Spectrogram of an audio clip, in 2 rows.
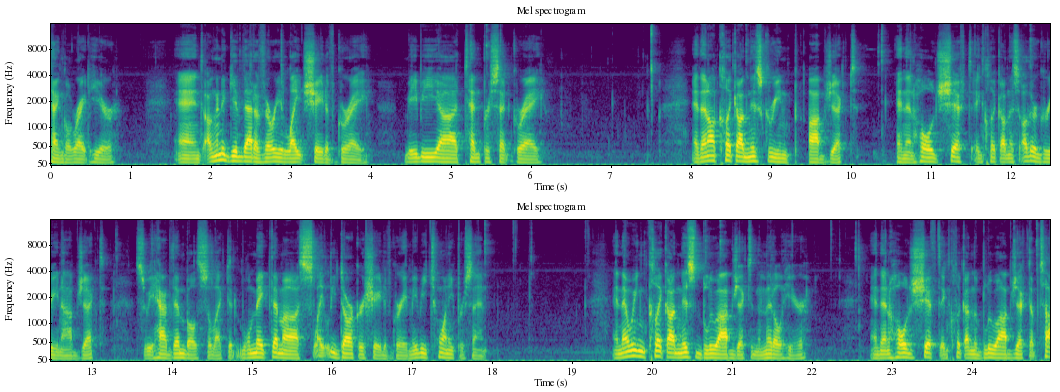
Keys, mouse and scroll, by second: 5.4 click, 8.8 click, 12.2 shift+click, 17.8 click, 20.8 click, 24.7 shift+click.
